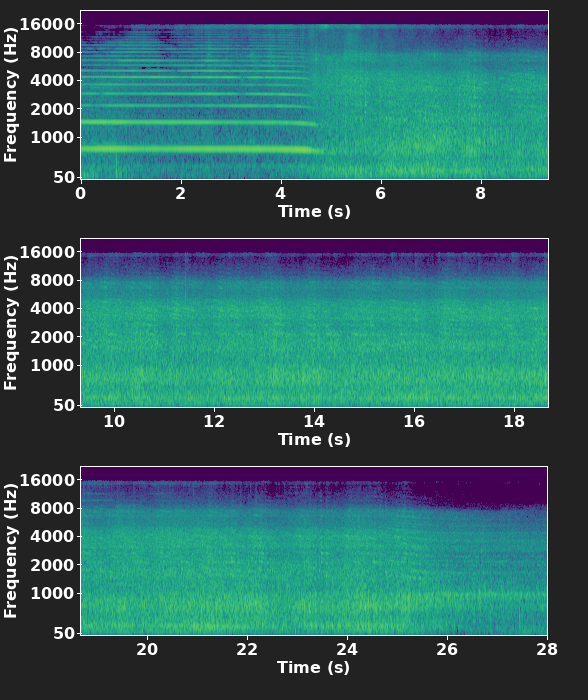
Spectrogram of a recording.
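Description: An Indian Railways electric locomotive sounds one long horn blast of about five seconds. Then its train of LHB passenger coaches runs past with a steady rumble and clatter of wheels on the rails, fading away near the end.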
